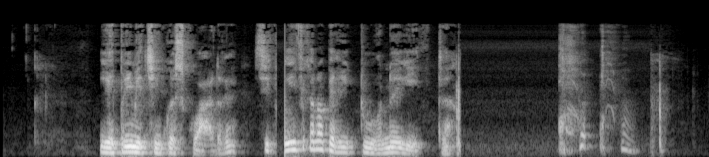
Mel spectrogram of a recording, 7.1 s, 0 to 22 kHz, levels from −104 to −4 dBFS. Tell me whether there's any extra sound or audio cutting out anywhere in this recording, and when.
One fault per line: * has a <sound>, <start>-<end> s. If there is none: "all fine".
* has a dropout, 2.8-2.8 s
* has a cough, 5.6-6.4 s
